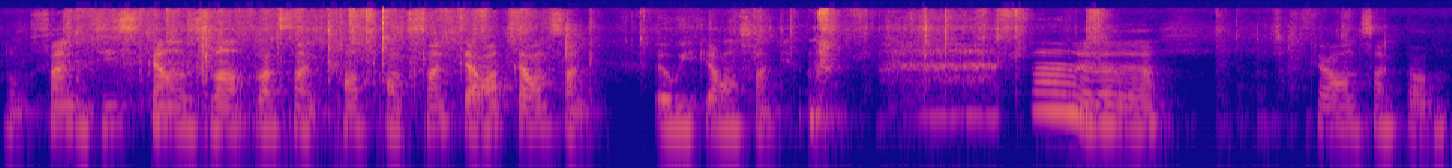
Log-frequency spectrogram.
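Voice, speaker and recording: A woman's voice: fairly low pitch, measured pace, pauses often. A woman in her forties chatting casually about her budget envelopes, filling her talk with hesitations and counting money aloud. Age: 40s. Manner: chatty, many fillers like euh and voilà. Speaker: budgeting vlogger. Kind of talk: casual chat while sorting cash envelopes. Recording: faint background noise with rustling clicks.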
